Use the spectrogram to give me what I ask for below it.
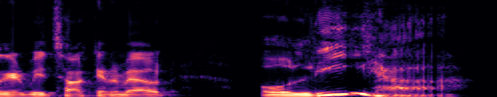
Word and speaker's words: Olija: to be talking about oliha not olija as I probably pronounced that in the last episode but is oliha by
